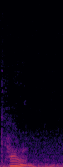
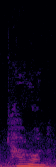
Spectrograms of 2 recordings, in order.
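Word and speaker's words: Charon: it's just as you just said only your pronunciation is a little off the name you heard wasn't karen it was c-h-a-r-o-n as in caron the ferryman of the dead karon who in exchange for the right coin helps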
